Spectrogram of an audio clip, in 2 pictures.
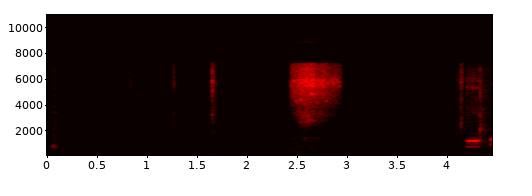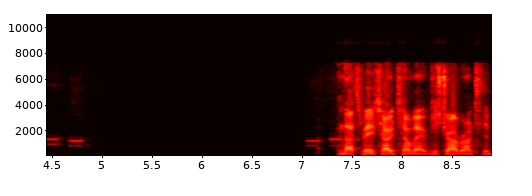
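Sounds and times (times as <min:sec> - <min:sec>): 
telephone keypad tones dialing a number: 0:04.2 - 0:04.9
speech: 0:07.4 - 0:08.8.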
